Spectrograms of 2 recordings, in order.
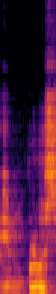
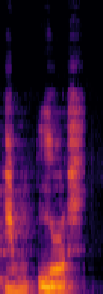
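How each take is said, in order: First: Impuls said as implus, l slipped ahead of the u; wrong way of saying impuls. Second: Impuls said im-puls, u before the l; correct impuls. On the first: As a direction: show the mistake, impuls as im-plus. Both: Shown as a demonstration. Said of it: "Bukan impuls ya".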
